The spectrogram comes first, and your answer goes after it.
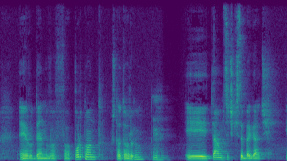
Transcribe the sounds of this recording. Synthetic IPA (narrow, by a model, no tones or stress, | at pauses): ɛɾʊd̪ɛnvəfpɔɾt̪lant̪ʃt̪at̪əɔɾɡən | it̪amfsit͡ʃki̥səbɛɡat͡ʃi̥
